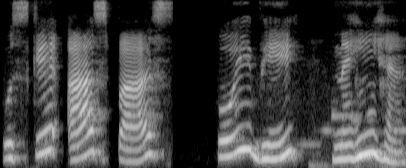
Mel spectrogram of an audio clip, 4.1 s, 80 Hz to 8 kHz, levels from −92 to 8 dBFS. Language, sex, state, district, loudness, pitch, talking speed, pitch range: Hindi, female, Bihar, West Champaran, -16 LUFS, 295 Hz, 105 wpm, 245-340 Hz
